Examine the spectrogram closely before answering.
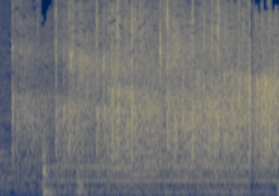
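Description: Sustained applause in a parliament after a speech, a dense steady clatter of many hands clapping with no voices standing out, holding at an even moderate loudness throughout.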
